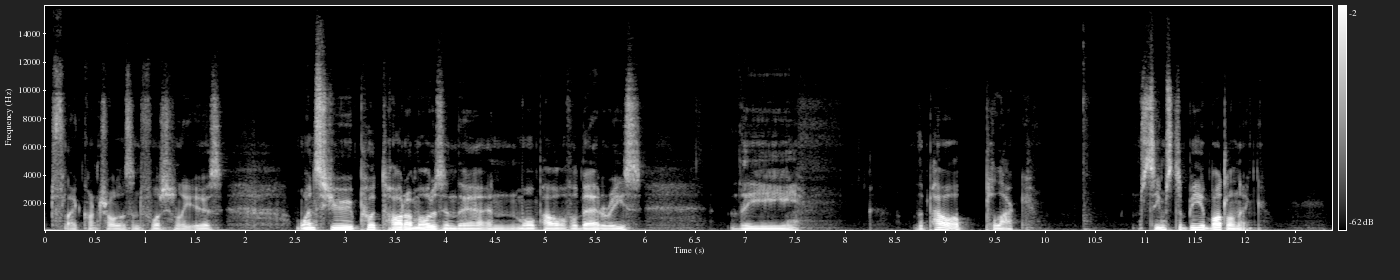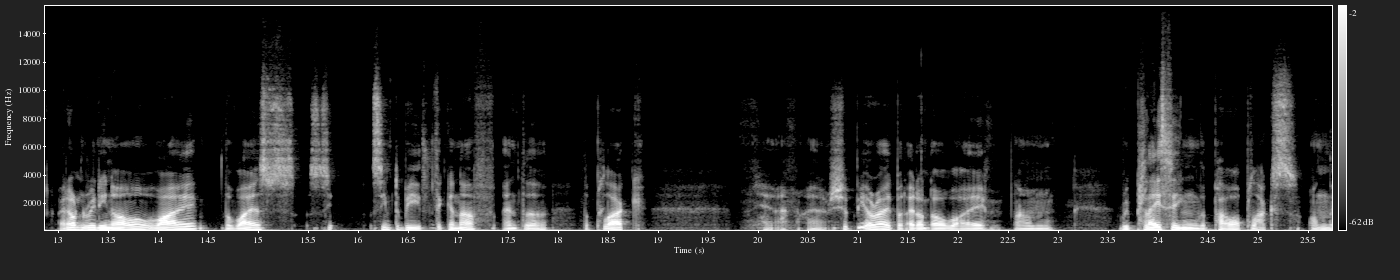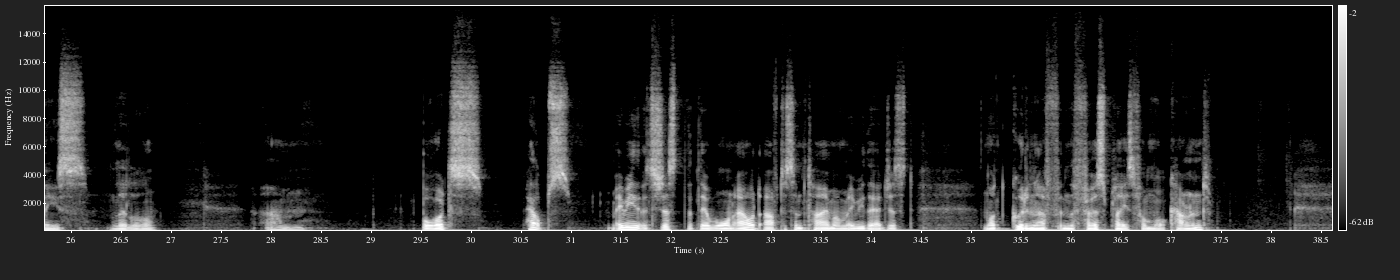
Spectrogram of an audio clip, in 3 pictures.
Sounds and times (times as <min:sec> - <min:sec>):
Speech: 0:00.0 - 0:01.8, 0:02.5 - 0:06.0, 0:06.8 - 0:07.6, 0:08.7 - 0:10.0, 0:10.9 - 0:12.3, 0:13.0 - 0:18.9, 0:20.0 - 0:23.0, 0:23.6 - 0:26.9, 0:27.9 - 0:28.5, 0:29.4 - 0:34.5, 0:35.1 - 0:37.5.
